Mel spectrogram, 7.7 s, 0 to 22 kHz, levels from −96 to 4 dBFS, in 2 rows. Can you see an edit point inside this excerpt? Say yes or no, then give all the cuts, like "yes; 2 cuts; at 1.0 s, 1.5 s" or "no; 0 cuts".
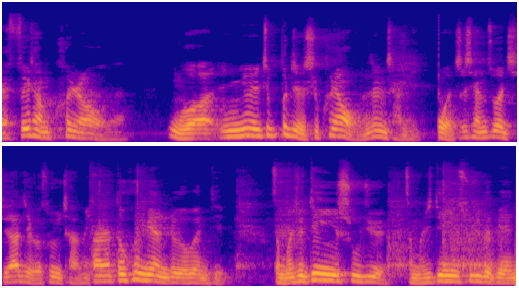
yes; 1 cut; at 4.5 s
